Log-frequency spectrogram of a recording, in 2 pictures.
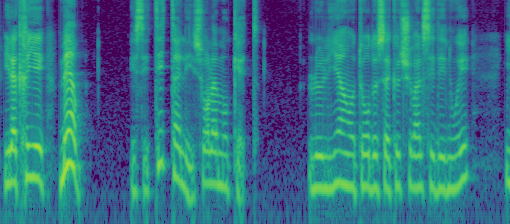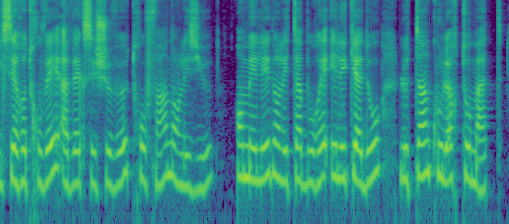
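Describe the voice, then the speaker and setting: A woman narrating a children's novel in the first person, in a quiet, wry diary style. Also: medium pitch, fairly even intonation, moderate pace. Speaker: audiobook reader.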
